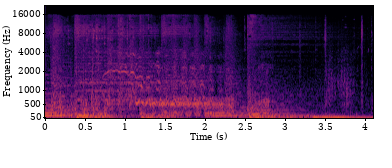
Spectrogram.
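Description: A horse whinnies a little after a second in, over film score music with a heavy low bass, and hoofbeats of galloping horses underneath.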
